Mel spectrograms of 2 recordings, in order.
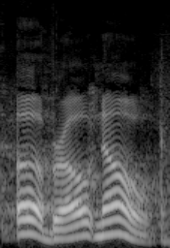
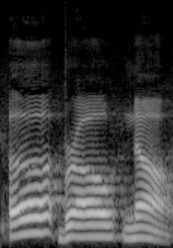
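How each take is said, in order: First: Mock bro dismissal. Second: Mock bro dismissal, laughing. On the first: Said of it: "And Jesus said". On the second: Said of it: "that's in the original Greek".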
